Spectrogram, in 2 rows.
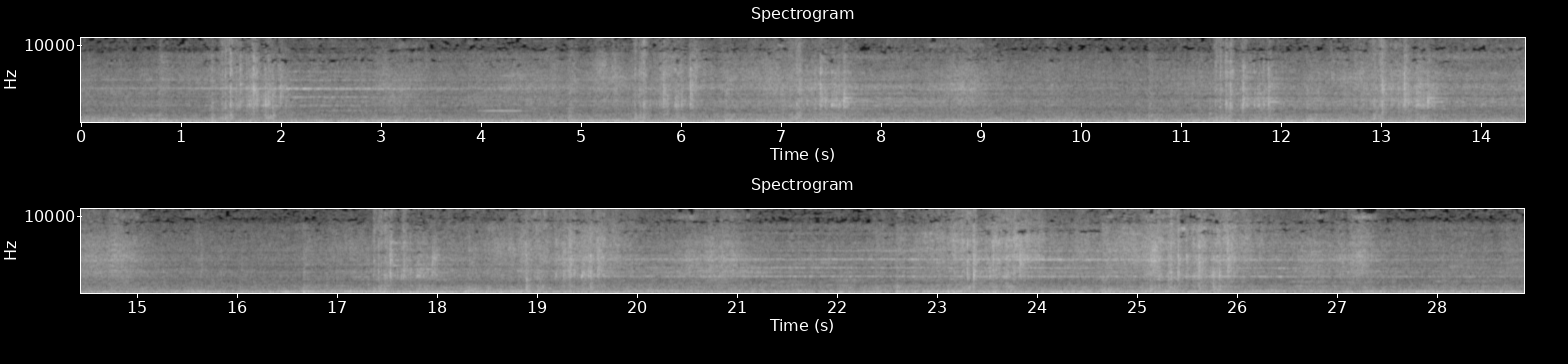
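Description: Siemens Desiro HC electric multiple unit (RRX class 462) pulling in along the platform: a steady rumble from the passing cars, with the wheels clicking about every one to two seconds and a faint high whine.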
